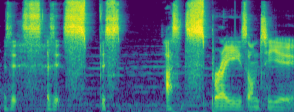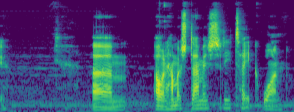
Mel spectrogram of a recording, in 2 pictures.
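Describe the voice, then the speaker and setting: A man's voice: low-pitched, a little slow, fairly bright tone. A young man running a tabletop game as game master, narrating and talking rules in a casual, hesitant way. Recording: music behind the voice.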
